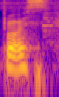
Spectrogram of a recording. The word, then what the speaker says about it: Prost: I'm pretty sure you're not supposed to pronounce the T at the end of Prost, but I just pronounced it, sorry.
